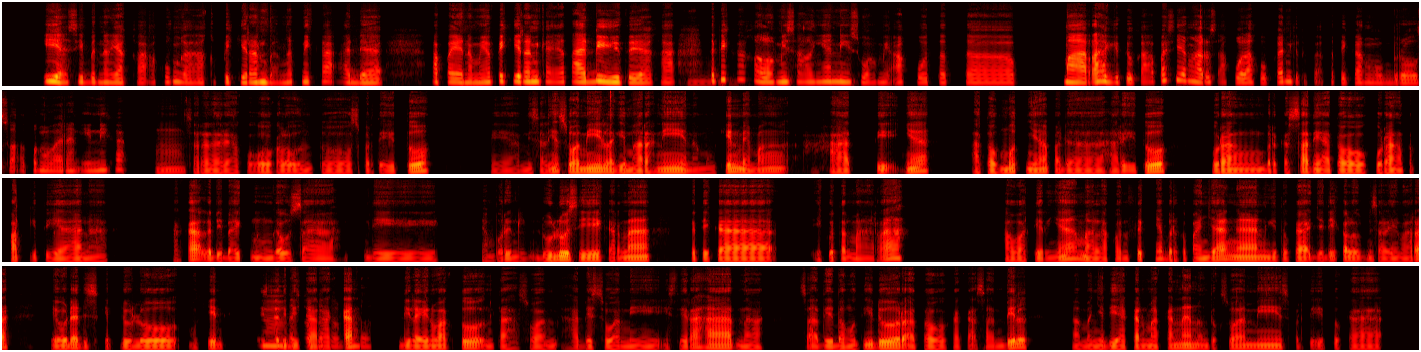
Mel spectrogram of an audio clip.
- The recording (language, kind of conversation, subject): Indonesian, advice, Bagaimana cara mengatasi pertengkaran yang berulang dengan pasangan tentang pengeluaran rumah tangga?
- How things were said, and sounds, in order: in English: "mood-nya"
